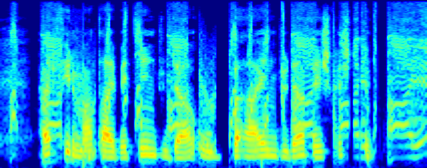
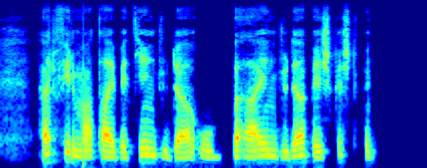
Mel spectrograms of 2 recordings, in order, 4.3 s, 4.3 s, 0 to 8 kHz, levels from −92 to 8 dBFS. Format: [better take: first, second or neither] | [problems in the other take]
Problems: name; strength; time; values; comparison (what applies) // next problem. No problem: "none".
second | background sound (Scratching (performance technique)); 7 dB below the speech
